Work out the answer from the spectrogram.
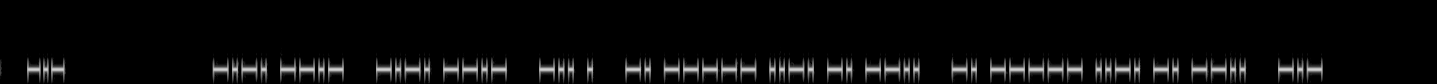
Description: Morse code, heard as a keyed tone, about 24 wpm, 700 Hz. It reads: K CQ CQ DE N0FNZ N0FNZ K
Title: Speed-Racing Common QSO Phrases Encore - 25wpm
